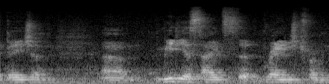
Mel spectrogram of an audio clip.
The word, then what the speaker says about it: Bajan: Homosexuality was being discussed in a variety of Barbadian, or as locals say, Bajan, media sites that ranged from newspapers to the internet and the radio.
